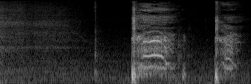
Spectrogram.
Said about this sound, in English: Apologies, we've officially hit the asthmatic cold and flu season, so trying my best to avoid the cough.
